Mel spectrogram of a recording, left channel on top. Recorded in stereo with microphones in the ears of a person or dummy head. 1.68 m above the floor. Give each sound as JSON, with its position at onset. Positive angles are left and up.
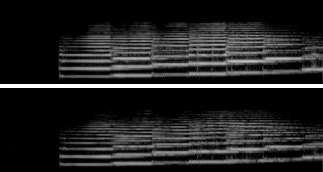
{"t": 0.6, "sound": "a trumpet", "side_deg": 55, "distance_m": 2.5}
